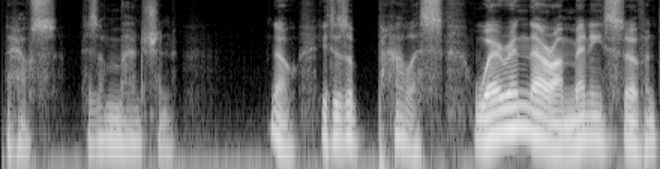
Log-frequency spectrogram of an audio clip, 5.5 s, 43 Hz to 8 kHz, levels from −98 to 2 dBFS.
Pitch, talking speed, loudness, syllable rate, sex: 100 Hz, 165 wpm, -18 LUFS, 5.8 syllables/s, male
